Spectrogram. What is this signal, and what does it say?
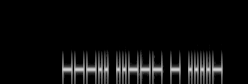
Morse code, heard as a keyed tone, about 40 wpm, 700 Hz. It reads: 82T4
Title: Common Cut Numbers - 4-Digit 40wpm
